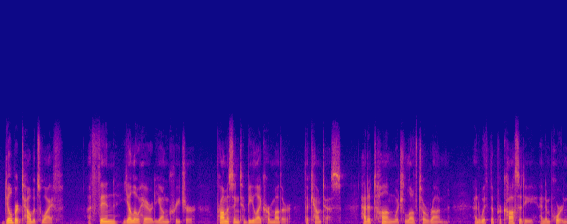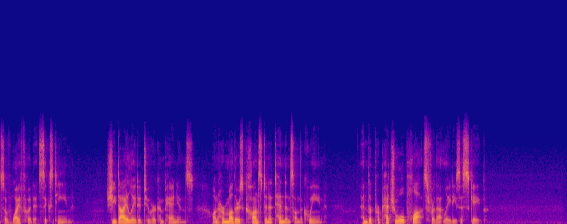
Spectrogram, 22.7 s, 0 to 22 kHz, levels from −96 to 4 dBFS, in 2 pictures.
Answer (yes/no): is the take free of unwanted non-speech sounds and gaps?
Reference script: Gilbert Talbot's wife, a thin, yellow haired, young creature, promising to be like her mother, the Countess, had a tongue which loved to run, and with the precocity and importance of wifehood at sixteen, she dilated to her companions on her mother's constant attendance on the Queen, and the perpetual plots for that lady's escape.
yes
